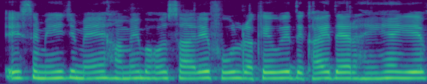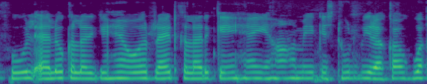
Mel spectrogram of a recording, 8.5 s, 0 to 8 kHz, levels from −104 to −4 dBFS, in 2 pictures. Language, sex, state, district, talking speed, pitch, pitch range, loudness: Hindi, female, Maharashtra, Aurangabad, 220 wpm, 215 Hz, 210-220 Hz, -34 LUFS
